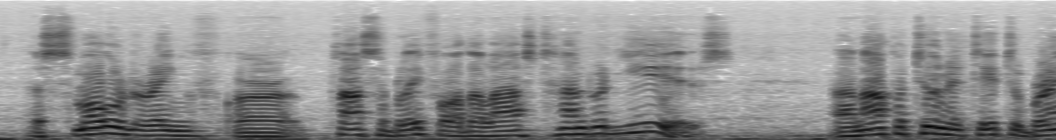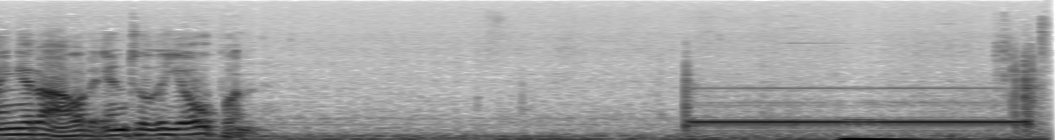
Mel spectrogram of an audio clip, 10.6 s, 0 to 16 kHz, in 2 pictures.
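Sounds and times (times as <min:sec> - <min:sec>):
speech: 0:00.2 - 0:06.8
electronic telephone ring from an incoming call: 0:08.8 - 0:10.5.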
